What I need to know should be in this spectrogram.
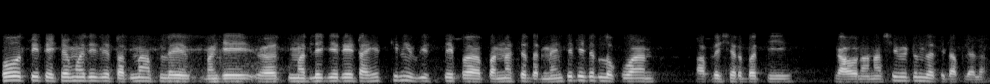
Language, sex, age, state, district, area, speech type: Marathi, male, 30-45, Maharashtra, Buldhana, urban, conversation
